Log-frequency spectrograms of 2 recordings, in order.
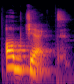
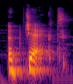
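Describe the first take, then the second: First: The stress is on the first syllable. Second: The stress is on the second syllable. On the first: It is the noun, a thing. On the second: It is the verb, to disagree.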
